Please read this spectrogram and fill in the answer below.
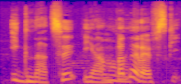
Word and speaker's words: Ignacy Jan Paderewski: me if I'm saying it wrong, is it Jan Paderewski? Ignacy Jan Paderewski. Ignacy Jan Paderewski. Okay, I butchered it.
